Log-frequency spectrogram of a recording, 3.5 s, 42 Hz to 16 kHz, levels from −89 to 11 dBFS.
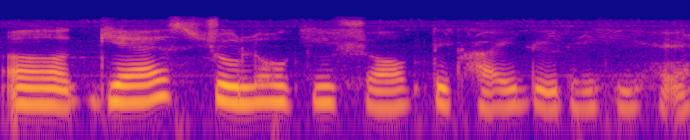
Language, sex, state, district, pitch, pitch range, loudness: Hindi, female, Madhya Pradesh, Dhar, 190 Hz, 170-210 Hz, -17 LUFS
